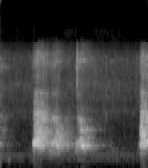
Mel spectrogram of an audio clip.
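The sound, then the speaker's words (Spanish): A dog barks three times, loud sharp barks with short gaps between them, the second one longer and trailing off. No one talks. “Tengo mi perrito activo, voy a apagar el micrófono.”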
